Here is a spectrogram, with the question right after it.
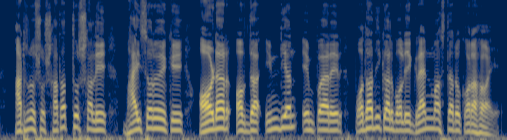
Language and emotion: Bengali, neutral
